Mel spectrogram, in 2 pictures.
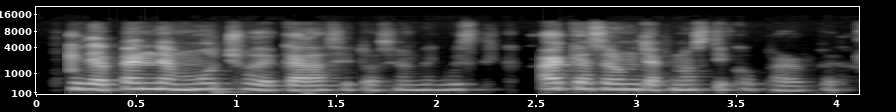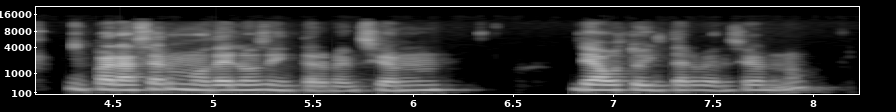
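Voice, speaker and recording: A woman with a medium pitch talks fairly quickly, her pitch varying in an ordinary way. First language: Mixe (speaking Spanish). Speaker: linguist and writer. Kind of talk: interview. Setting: video call. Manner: halting.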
